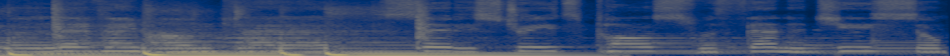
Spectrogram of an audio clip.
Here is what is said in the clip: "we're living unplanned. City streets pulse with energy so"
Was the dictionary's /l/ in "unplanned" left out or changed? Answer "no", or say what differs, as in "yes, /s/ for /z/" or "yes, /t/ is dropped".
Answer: yes, /l/ is dropped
